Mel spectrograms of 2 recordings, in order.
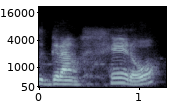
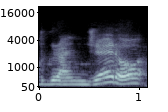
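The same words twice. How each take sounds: First: The J is a breathy H sound. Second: The J is an English J sound. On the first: The speaker calls it right. "is granjero" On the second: The speaker calls it wrong. "is not granjero"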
